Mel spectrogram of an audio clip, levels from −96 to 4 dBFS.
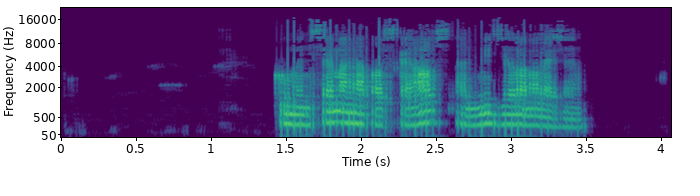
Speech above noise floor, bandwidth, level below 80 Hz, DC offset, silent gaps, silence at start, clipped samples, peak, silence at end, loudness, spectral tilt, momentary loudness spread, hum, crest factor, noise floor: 53 dB; 16 kHz; -64 dBFS; under 0.1%; none; 1.45 s; under 0.1%; -8 dBFS; 0.6 s; -24 LUFS; -2.5 dB/octave; 13 LU; none; 20 dB; -79 dBFS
